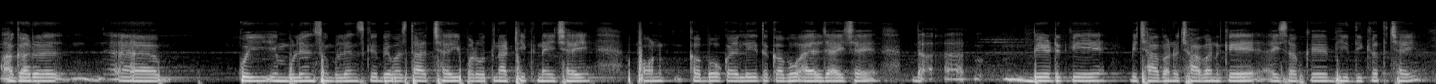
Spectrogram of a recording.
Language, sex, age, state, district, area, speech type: Maithili, male, 18-30, Bihar, Sitamarhi, rural, spontaneous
